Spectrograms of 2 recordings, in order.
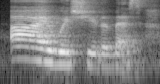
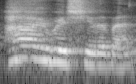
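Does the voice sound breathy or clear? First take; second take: clear; breathy. First: The voice starts cleanly, not breathy. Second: The voice starts with a breathy, airy onset. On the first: The speaker calls it right. "just a little bit so that your vocal folds come together well" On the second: The speaker calls it wrong. "that's too breathy"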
